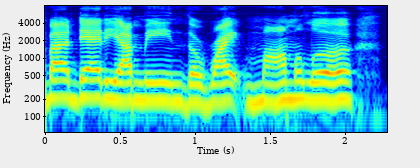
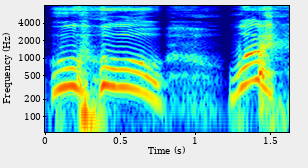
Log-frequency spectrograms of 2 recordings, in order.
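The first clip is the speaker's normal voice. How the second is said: mock shocked challenge; 6 semitones higher, 11 dB louder than usual. Real, not acted.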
